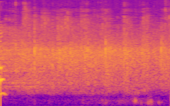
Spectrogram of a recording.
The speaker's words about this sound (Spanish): ¿Qué le parece si damos un fuerte aplauso a Dios por este tiempo?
